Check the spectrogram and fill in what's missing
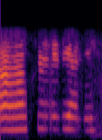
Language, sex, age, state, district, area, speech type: Dogri, female, 18-30, Jammu and Kashmir, Reasi, rural, conversation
